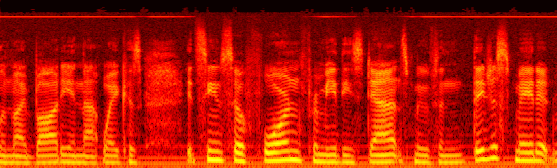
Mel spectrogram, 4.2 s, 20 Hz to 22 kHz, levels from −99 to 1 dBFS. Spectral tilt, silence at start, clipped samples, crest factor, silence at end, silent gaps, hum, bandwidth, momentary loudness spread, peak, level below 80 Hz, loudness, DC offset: -4.5 dB/octave; 0 s; under 0.1%; 16 dB; 0 s; none; none; 16.5 kHz; 7 LU; -12 dBFS; -50 dBFS; -29 LUFS; under 0.1%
